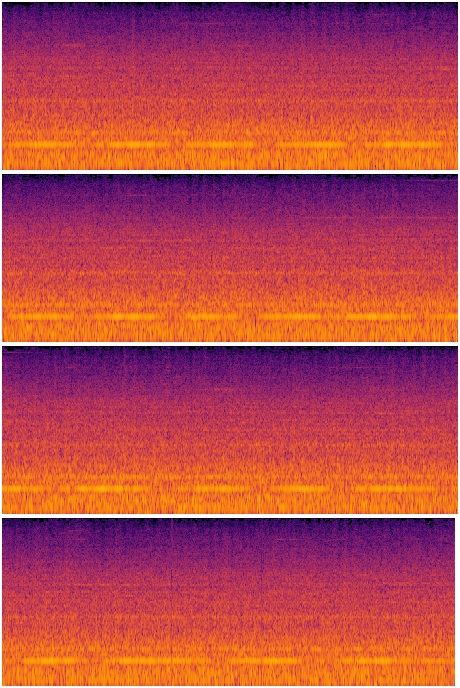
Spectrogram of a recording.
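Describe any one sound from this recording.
Train wheels clatter over rail joints in a steady rhythm.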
